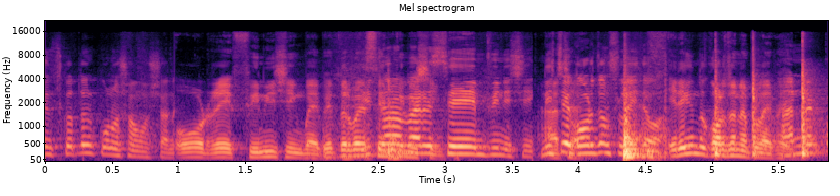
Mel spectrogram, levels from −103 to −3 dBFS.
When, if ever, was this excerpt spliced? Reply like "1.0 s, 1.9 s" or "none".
1.0 s, 3.6 s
